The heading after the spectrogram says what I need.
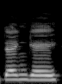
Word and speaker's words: dengue: I think it's pronounced dengue.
